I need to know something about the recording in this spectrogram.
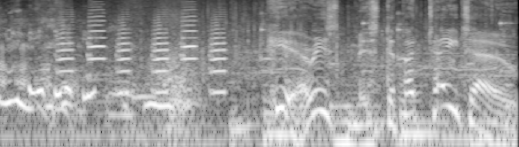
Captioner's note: all laughing; horn tooting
